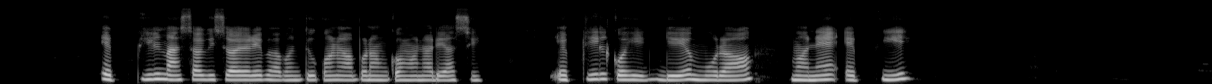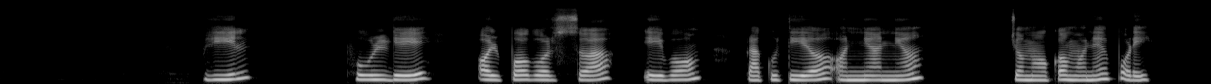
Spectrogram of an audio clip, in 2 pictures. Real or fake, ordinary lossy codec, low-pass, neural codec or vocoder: real; none; 14.4 kHz; none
